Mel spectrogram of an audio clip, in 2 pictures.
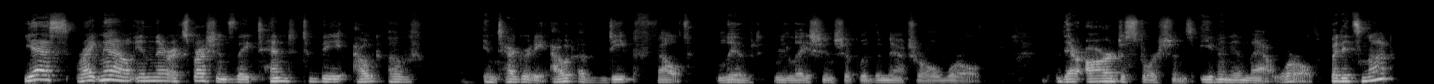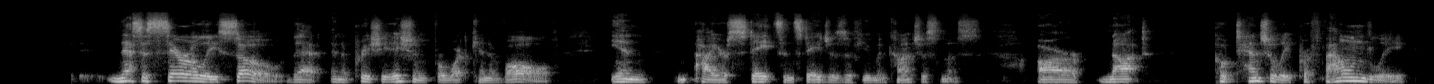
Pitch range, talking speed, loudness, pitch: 105-145 Hz, 115 wpm, -26 LUFS, 120 Hz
